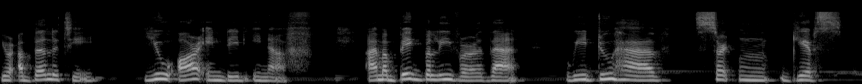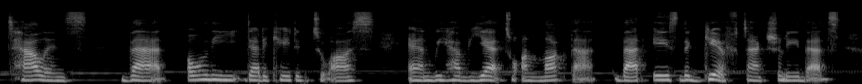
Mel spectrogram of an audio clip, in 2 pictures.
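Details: Adult woman speaking; typical speech.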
